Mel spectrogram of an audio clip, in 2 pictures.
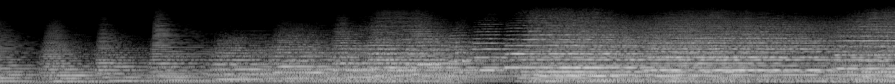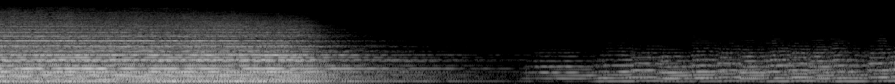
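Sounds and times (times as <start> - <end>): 
modern rhythmic fanfare: 0.2 - 13.5.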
